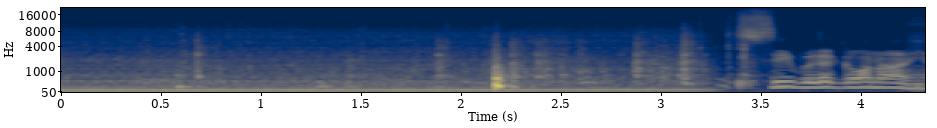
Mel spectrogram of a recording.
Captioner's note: engine running calmly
